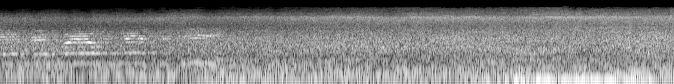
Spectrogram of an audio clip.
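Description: road traffic passing by

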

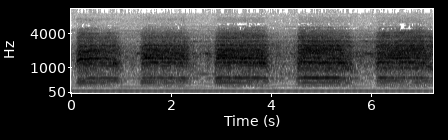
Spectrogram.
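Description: train pulling out

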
